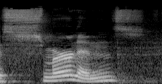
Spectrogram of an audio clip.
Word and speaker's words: Smyrnans: The Smyrnans, that's how you say it, they had to ask that.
